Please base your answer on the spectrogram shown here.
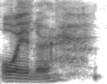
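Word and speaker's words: Euler: Oiler. That's his name. Yeah. Le Leonard Uler, but pronounced Oiler.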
